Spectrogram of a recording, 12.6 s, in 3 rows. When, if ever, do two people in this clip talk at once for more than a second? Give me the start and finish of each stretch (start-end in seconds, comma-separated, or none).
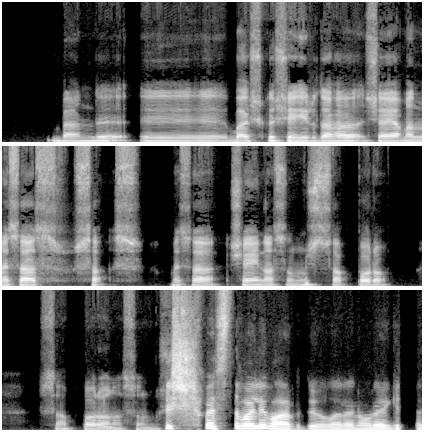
none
